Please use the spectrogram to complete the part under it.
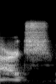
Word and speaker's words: ARCH: And those models are pronounced Garch and Arch, which kind of Garch doesn't really sound good, but you know, that's what it is. It stands for generalized Arch.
